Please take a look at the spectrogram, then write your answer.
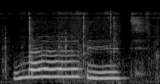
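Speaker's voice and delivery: high, long-held coo; sing-song delight, stretched out; adoring coo. Real, not acted. Crafter admiring a decorated pocket, cooing adoringly.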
